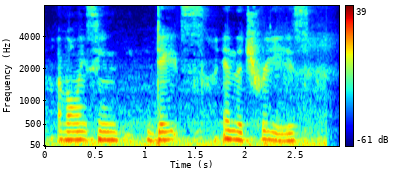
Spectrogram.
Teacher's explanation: And she's using vocal fry in this video.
